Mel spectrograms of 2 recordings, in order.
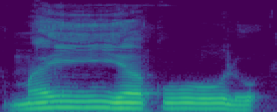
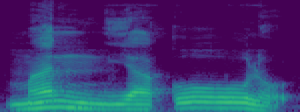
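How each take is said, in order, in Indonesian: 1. Bunyi n melebur ke dalam bunyi y yang mengikutinya. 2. Bunyi n dilafalkan jelas sebelum y. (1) "maka pembacaannya may yaqulu" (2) "jangan dibaca man yaqulu"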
